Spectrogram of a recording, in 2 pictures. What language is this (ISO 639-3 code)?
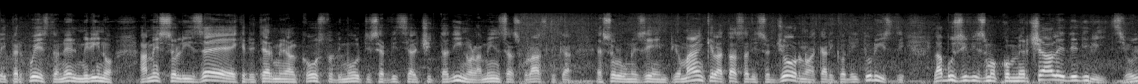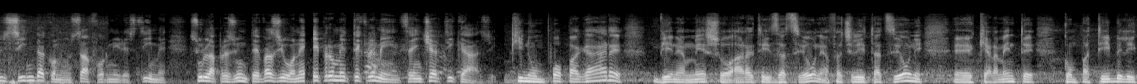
ita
